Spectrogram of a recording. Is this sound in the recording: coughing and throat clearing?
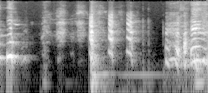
no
